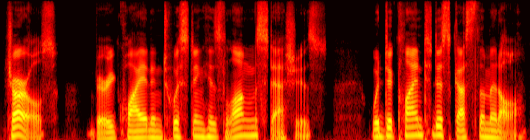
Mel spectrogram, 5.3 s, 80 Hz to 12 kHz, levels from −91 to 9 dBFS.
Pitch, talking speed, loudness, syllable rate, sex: 135 Hz, 170 wpm, -21 LUFS, 5.2 syllables/s, male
